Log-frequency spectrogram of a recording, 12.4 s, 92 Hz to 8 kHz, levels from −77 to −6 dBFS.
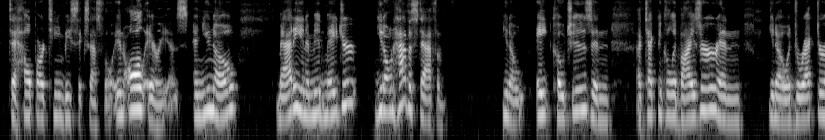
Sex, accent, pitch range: female, American, 180-220 Hz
